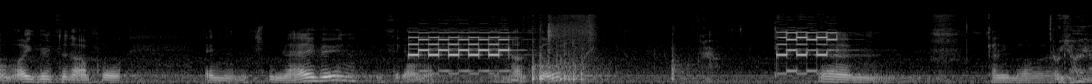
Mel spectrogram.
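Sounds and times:
speech: 0:00.2 - 0:06.1, 0:08.2 - 0:10.9
old cordless house phone ringing with an electronic warbling trill: 0:04.1 - 0:05.3, 0:07.8 - 0:08.5.

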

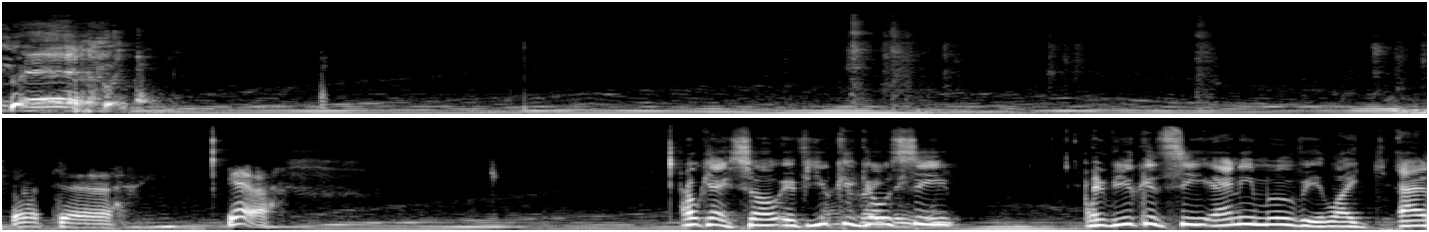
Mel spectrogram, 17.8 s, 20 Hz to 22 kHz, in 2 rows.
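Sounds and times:
hard harsh cough: 0:00.0 - 0:01.0
steady low rumbling drone: 0:00.0 - 0:17.8
speech: 0:09.0 - 0:10.8, 0:13.2 - 0:14.9, 0:15.7 - 0:17.8.

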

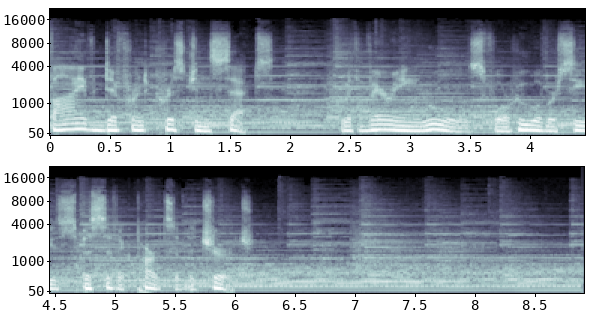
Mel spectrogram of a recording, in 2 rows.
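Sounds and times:
speech: 0:00.0 - 0:06.3
church bells ringing: 0:00.0 - 0:08.9.

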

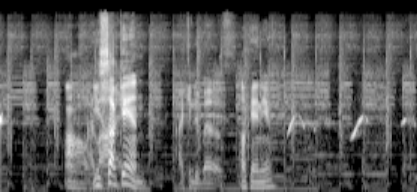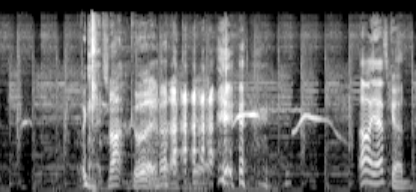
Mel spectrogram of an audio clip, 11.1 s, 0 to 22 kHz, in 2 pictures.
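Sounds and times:
speech: 0:00.8 - 0:03.8, 0:06.6 - 0:09.2, 0:10.4 - 0:11.0
laughter: 0:01.0 - 0:01.7, 0:06.7 - 0:09.6
person whistling a catcall: 0:03.8 - 0:06.1, 0:08.6 - 0:10.2.

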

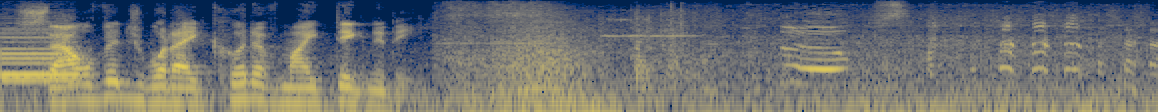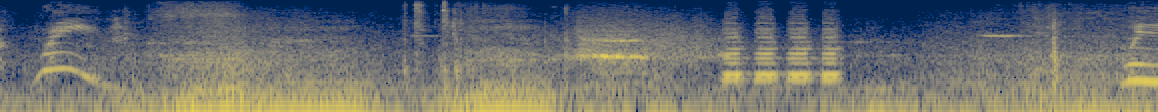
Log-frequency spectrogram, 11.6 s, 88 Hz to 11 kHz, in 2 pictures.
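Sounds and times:
car horn honks: 0:00.0 - 0:00.4, 0:09.3 - 0:10.1
speech: 0:00.2 - 0:02.5, 0:11.4 - 0:11.5
car engine rumbling: 0:01.9 - 0:11.5
high car brake squeal: 0:02.2 - 0:04.3, 0:07.2 - 0:11.4
laughter: 0:04.6 - 0:06.0.

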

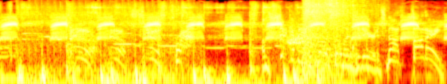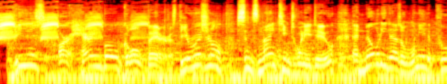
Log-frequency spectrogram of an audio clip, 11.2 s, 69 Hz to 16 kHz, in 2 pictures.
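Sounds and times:
frogs croaking in buzzy bubbling trills: 0:00.0 - 0:08.0
speech: 0:04.6 - 0:11.1.

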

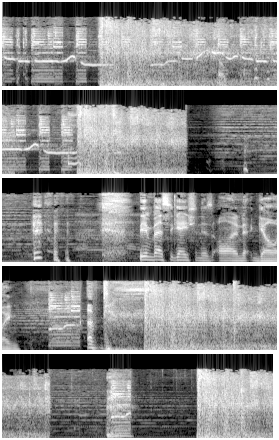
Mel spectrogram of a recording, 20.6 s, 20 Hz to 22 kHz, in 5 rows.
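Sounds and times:
whistling tonal backdrop: 0:00.0 - 0:01.6, 0:02.2 - 0:05.3
roaring explosion blasts: 0:01.4 - 0:04.3, 0:05.2 - 0:06.9, 0:14.5 - 0:17.2, 0:19.4 - 0:20.5
laughter: 0:03.3 - 0:04.4, 0:08.7 - 0:10.4, 0:18.1 - 0:18.5
speech: 0:10.4 - 0:12.8, 0:13.6 - 0:14.1.

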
